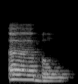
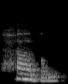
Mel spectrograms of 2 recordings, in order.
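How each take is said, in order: First: It is said the American way. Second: It is said the British way. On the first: "and not herbal" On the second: "I said herbal"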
